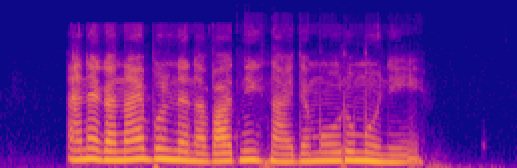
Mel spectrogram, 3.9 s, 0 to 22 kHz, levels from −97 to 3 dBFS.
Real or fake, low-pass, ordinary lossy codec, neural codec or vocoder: real; 19.8 kHz; Opus, 16 kbps; none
